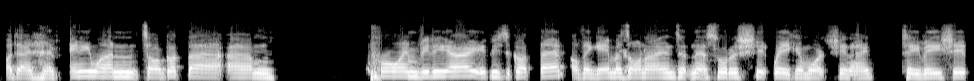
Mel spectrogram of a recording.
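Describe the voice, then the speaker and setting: An Australian woman with a deep voice calling into a livestream, telling a story bluntly and with plenty of swearing. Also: fairly even intonation, normal speed, darkish tone, clean tone, dry recording, muffled recording. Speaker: viewer caller. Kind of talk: casual chat.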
